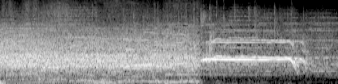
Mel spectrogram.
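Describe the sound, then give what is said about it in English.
A large baseball stadium crowd roars and claps loudly and continuously during player introductions, then a sustained, steady horn-like tone rises over the cheering for over a second before fading. “Mike waves his cap. Amelia applauds from the owner's box.”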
